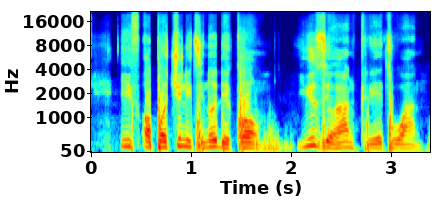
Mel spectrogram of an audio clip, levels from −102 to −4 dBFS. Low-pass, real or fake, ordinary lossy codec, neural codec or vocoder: none; fake; none; autoencoder, 48 kHz, 128 numbers a frame, DAC-VAE, trained on Japanese speech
